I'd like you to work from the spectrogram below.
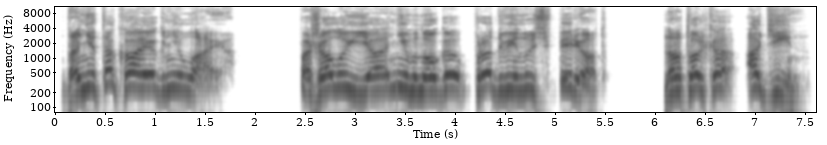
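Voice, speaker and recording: Storybook part: man doing a timid, sly old servant, high drawling calls, dry close sound. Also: slow pace, no room sound. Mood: calling down. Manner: plaintive, wheedling servant talk. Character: old male servant climbing a tree, simple, fearful, sly. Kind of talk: audiobook character voice.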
